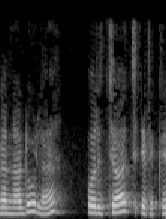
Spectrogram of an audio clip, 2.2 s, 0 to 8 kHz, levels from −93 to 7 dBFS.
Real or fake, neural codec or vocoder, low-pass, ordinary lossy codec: fake; vocoder, 44.1 kHz, 80 mel bands, Vocos; 7.2 kHz; MP3, 32 kbps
